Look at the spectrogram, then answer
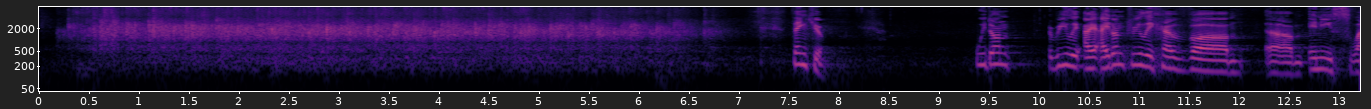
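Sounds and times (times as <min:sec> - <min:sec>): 
audience applause: 0:00.0 - 0:07.0
speech: 0:07.6 - 0:08.0, 0:09.4 - 0:13.2.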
